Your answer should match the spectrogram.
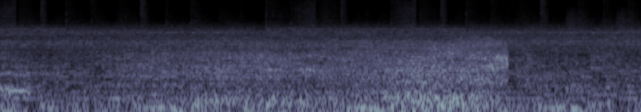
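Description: A lunar-lander rocket engine firing during liftoff: a rushing noise that grows louder and cuts off suddenly about five seconds in. It is mixed with rock music with electric guitar.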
